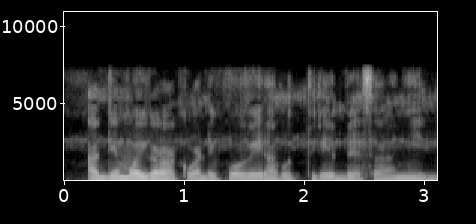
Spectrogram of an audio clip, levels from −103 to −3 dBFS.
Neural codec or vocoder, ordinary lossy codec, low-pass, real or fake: codec, 16 kHz, 8 kbps, FunCodec, trained on LibriTTS, 25 frames a second; MP3, 96 kbps; 7.2 kHz; fake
